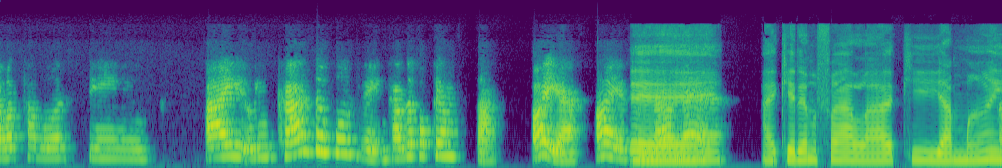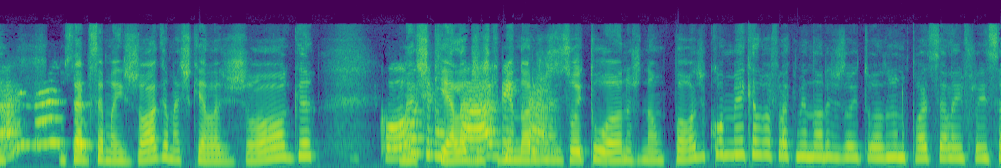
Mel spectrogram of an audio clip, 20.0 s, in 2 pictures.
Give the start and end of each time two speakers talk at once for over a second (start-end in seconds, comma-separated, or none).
14.0-15.7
